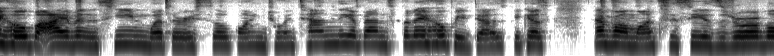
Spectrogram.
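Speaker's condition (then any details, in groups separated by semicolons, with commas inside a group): ALS; young onset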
